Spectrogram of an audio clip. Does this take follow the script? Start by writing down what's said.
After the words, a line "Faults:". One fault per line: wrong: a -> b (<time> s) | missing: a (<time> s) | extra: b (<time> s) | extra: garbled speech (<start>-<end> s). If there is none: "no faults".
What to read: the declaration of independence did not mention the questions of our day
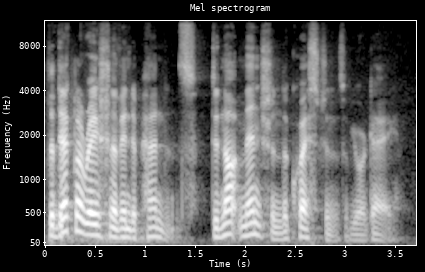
the declaration of independence did not mention the questions of your day
Faults:
wrong: our -> your (3.1 s)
